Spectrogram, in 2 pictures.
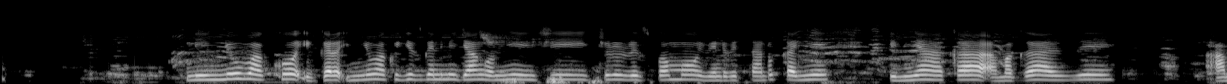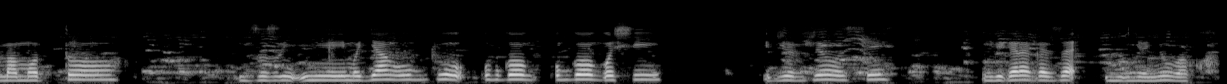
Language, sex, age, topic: Kinyarwanda, female, 25-35, finance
